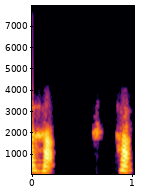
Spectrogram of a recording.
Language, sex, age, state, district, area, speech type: Gujarati, female, 18-30, Gujarat, Surat, urban, conversation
